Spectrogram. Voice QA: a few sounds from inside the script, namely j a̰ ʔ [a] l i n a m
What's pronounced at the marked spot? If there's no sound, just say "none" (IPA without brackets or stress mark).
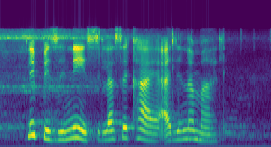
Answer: a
